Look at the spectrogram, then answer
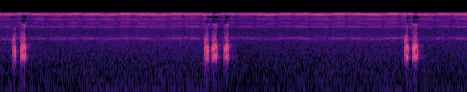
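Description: An Indian purple frog gives short, gruff clucking croaks about every two seconds.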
